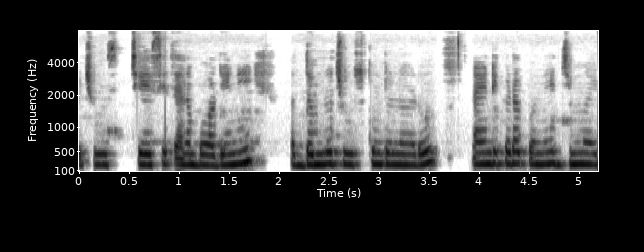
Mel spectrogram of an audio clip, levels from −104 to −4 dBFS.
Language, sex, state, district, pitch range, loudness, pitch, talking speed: Telugu, male, Telangana, Karimnagar, 225-240 Hz, -17 LUFS, 235 Hz, 160 wpm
